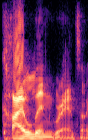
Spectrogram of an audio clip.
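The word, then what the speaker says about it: Kylen Granson: Didn't really love Kyle Granson as a prospect. Did not see him as a fourth-round prospect. Kylan Granson. I keep saying his name wrong. Kylan Granson. Didn't think Sean Davis was draftable out of Florida.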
